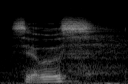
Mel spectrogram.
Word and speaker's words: Servus: Entonces, si nosotros quisiéramos escuchar la pronunciación que está aquí grabada en the Wiktionary, pues solo le damos aquí en play. Servus.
